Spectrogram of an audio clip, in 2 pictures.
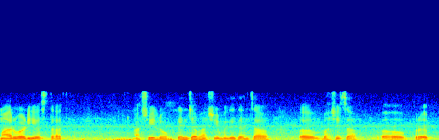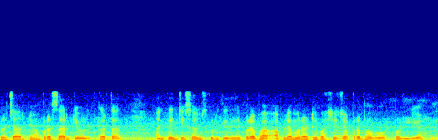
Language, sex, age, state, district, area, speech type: Marathi, female, 30-45, Maharashtra, Nanded, urban, spontaneous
